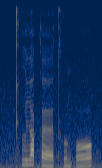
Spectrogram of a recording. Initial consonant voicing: voiceless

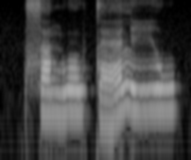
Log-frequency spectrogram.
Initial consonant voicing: voiceless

